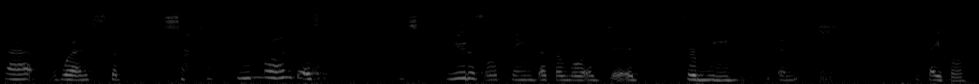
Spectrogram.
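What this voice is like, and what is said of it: Tearful, emotional voice. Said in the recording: “I'm a little bit teary”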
